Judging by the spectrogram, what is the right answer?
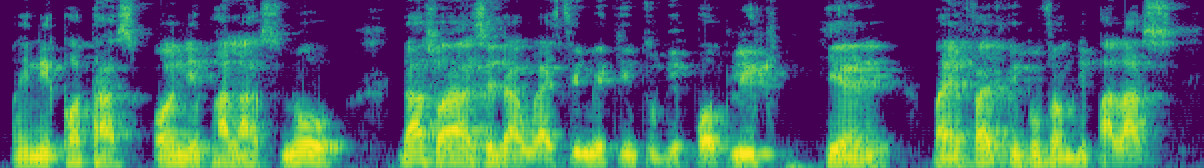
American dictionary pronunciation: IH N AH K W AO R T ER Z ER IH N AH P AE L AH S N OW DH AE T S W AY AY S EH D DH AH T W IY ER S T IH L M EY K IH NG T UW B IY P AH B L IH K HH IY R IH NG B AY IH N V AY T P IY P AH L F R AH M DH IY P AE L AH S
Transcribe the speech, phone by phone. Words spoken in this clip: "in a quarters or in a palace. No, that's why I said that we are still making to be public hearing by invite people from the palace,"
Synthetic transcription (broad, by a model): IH N AH K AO T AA S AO IH N AH P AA L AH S N OW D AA T S W AY AY S EH D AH T W IY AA S T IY L M EY K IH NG T UW B IY P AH B L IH K HH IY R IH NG B AY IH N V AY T P IY P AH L F R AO M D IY P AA L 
